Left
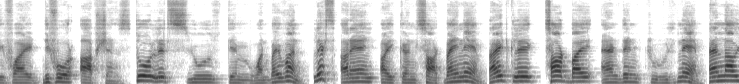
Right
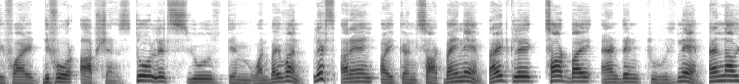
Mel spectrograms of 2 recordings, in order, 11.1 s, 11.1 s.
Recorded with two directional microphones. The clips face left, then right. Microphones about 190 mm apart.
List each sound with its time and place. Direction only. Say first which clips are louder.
0.0 s speech: right 4 dB; 35° right (ahead or behind)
